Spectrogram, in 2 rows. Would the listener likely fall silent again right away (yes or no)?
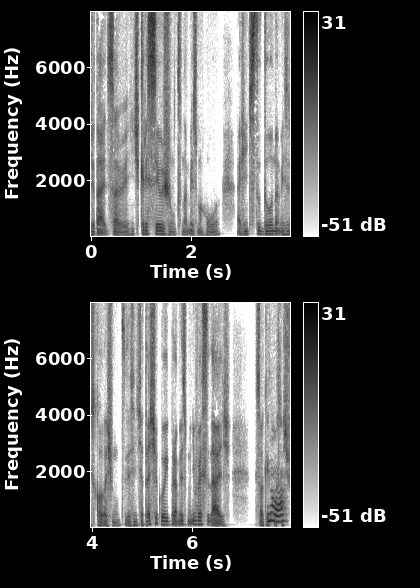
yes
